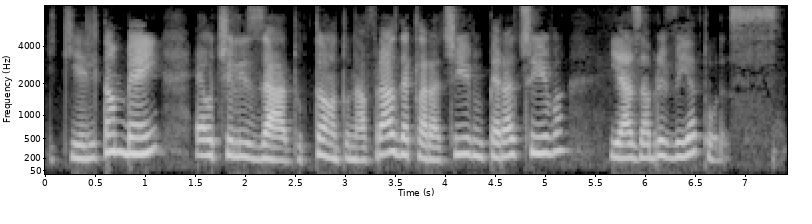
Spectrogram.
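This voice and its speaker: Woman teacher, slightly high voice, slow and deliberate, sprinkles fillers while explaining. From Brazil. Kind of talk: remote class lesson.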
